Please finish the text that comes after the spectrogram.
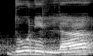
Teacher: اللہ کلام کو باریک پڑھیں گے کیونکہ اللہ کلام سے پہلے زیر ہے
